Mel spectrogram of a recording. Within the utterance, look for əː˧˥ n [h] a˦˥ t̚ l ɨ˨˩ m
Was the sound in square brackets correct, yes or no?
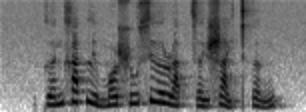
no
